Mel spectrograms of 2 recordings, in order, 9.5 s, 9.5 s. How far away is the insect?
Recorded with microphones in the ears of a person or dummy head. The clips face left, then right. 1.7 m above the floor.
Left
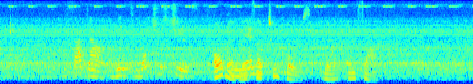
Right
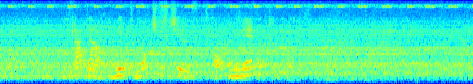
About 3 m.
